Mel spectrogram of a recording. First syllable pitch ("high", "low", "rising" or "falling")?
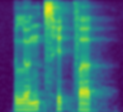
rising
